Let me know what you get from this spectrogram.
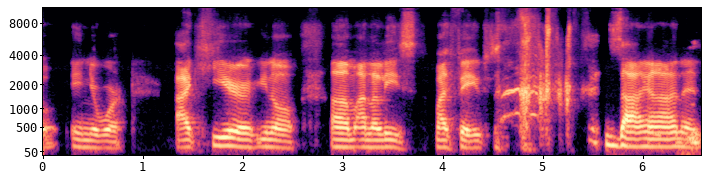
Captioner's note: laughs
